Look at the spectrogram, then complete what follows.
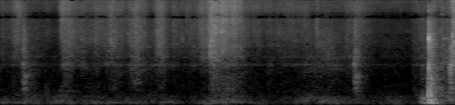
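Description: Faint handling noises, light clicks and rustles, with one loud dull thump near the end.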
